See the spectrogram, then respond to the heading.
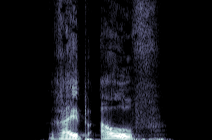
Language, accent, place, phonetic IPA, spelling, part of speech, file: German, Germany, Berlin, [ˌʁaɪ̯p ˈaʊ̯f], reib auf, verb, De-reib auf.ogg
- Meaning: singular imperative of aufreiben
